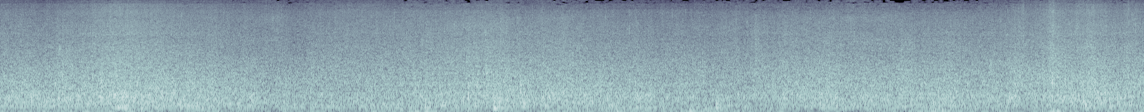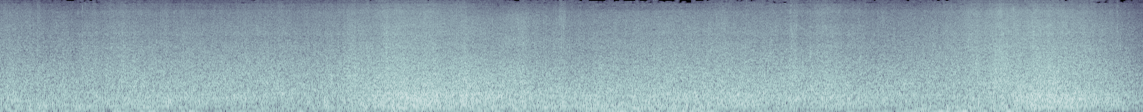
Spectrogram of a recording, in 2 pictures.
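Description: Ocean surf: a steady rush of waves breaking on a shore, swelling and easing every few seconds.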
